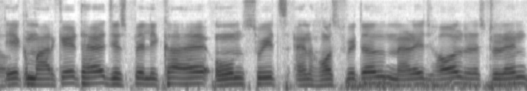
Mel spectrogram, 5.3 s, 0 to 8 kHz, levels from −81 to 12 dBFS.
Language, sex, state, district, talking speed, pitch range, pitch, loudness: Hindi, male, Bihar, West Champaran, 160 wpm, 145-165 Hz, 155 Hz, -15 LUFS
